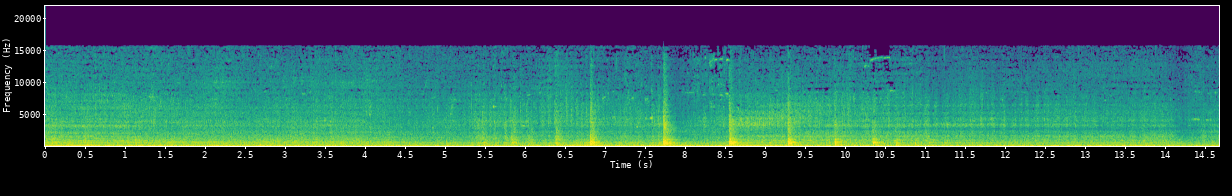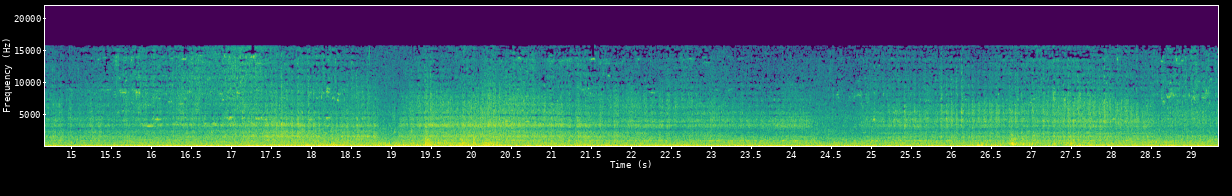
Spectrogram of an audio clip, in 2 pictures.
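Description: Heavy diesel engines of a bulldozer and dump trucks running, the engine note shifting up and down, with a quick run of sharp knocks about a quarter of the way through.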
